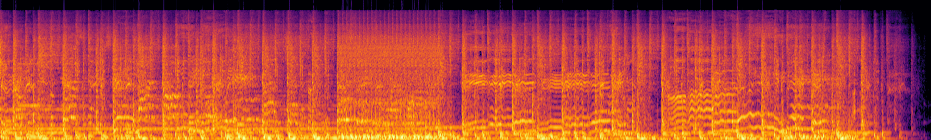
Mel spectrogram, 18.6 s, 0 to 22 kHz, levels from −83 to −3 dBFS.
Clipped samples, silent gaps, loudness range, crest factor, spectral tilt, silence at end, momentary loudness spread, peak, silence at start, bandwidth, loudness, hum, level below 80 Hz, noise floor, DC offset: 0.1%; none; 2 LU; 10 dB; -4.5 dB/octave; 0.55 s; 4 LU; 0 dBFS; 0 s; 16.5 kHz; -11 LUFS; none; -16 dBFS; -43 dBFS; under 0.1%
